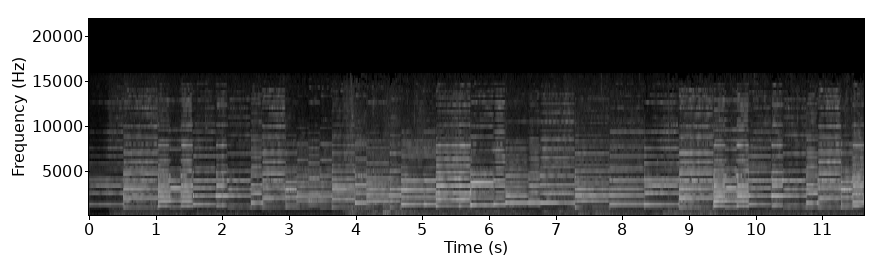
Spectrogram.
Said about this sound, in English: What do you think that is? Ice cream truck. That's exactly right. When we were little, most of us, we'd hear that, we'd just go, whew, right? That was solid temptation, an ice cream truck.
